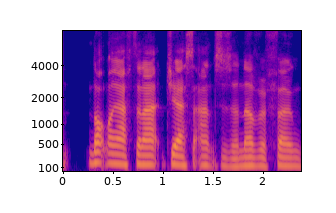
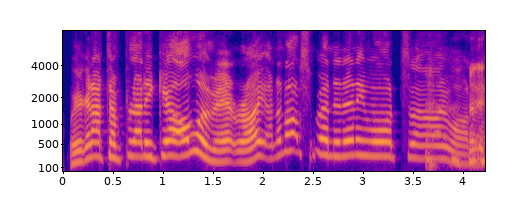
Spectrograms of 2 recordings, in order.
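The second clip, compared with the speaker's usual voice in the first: mock impatient cop; 12 semitones higher, 6 dB louder than usual. Mock police losing patience.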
